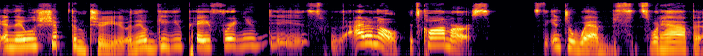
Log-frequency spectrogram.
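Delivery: worked-up, irritated, heated angry ranting. A host rants about Trey's pet peeve over shipped car parts: angry ranting. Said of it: "I'm sorry I sound angry".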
